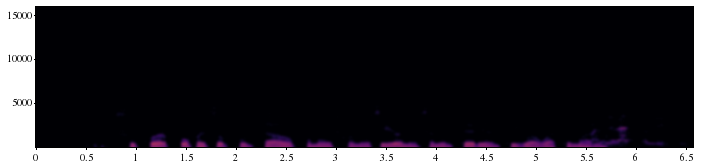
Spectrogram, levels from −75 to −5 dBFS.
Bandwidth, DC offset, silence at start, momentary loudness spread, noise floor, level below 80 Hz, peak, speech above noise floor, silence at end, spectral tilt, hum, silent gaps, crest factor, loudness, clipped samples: 11.5 kHz; under 0.1%; 0.6 s; 8 LU; -81 dBFS; -82 dBFS; -30 dBFS; 33 dB; 0.1 s; -8.5 dB/octave; none; none; 18 dB; -49 LUFS; under 0.1%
